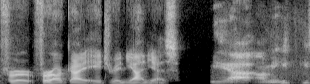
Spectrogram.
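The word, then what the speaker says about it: Yanez: of influencer boxing um Adrian janz or as the pronunciation now yanes that he's he's corrected everybody uh tough night man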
